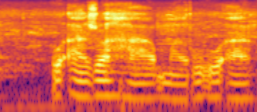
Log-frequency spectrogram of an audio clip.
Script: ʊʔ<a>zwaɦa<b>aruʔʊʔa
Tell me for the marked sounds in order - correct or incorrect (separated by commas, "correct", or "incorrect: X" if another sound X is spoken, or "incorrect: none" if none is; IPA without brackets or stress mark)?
correct, incorrect: m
